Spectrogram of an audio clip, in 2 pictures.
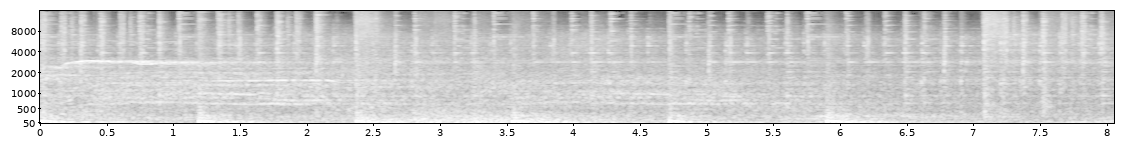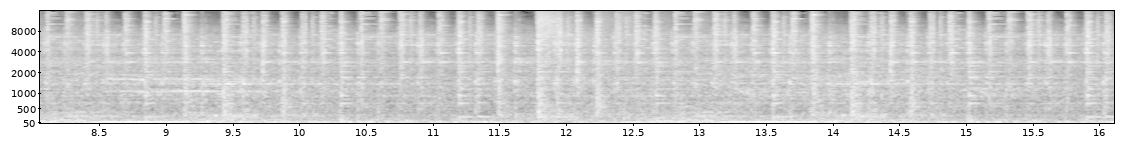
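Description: Accompaniment music for a synchronised swimming duet routine, with heavy drum hits about once a second through the first six seconds.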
